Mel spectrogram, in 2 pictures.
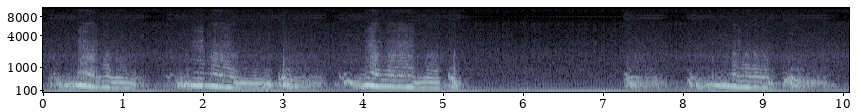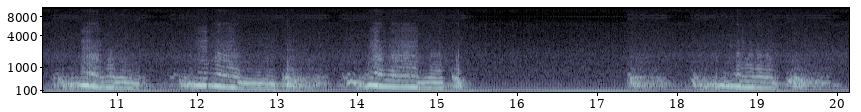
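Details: Musical, whistling tones rising and falling with each breath, heard over the chest; wheezes.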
